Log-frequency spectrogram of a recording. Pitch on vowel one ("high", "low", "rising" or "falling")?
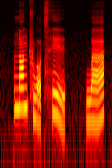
high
